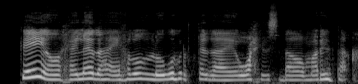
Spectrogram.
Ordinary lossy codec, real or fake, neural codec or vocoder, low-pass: none; fake; codec, 44.1 kHz, 1.7 kbps, Pupu-Codec; none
